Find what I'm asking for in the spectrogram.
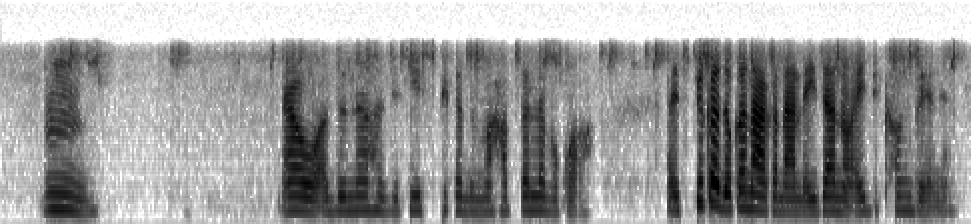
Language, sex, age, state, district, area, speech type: Manipuri, female, 30-45, Manipur, Imphal East, rural, conversation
